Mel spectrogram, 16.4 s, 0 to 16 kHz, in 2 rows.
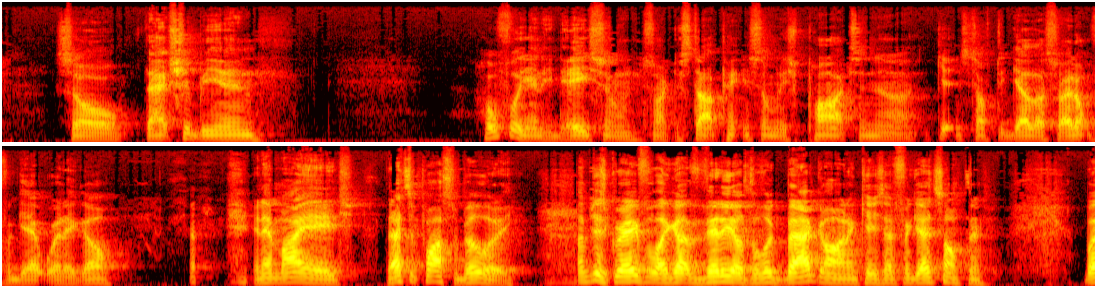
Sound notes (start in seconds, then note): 9.4 laughing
